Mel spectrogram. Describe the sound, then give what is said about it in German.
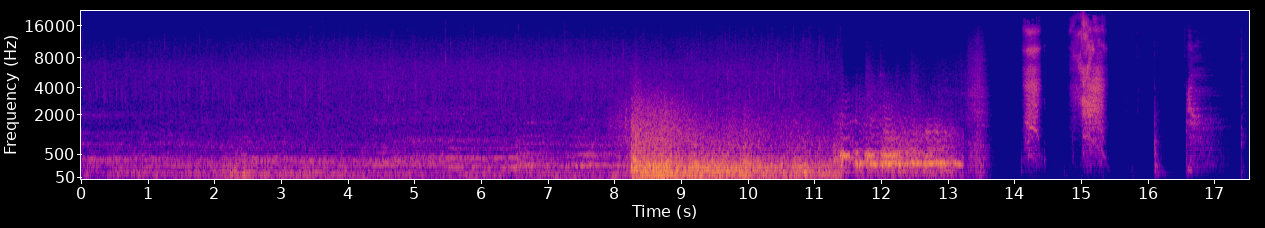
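A thunderstorm with steady rain and gusting wind, low rumbling thunder building to a loud roll midway, ending in a few abrupt noisy bursts broken by silences. “Wind, Wind, Wind. Hörst du das, Mia? Da ist was, ein Geräusch im Regen.”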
